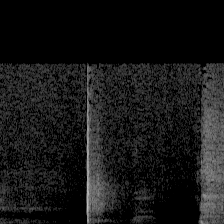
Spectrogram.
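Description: A single short, sharp tap about a second in, with the room otherwise quiet around it.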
